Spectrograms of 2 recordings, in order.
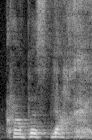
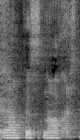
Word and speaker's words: Krampusnacht: Krampusnacht. – Krampusnacht.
